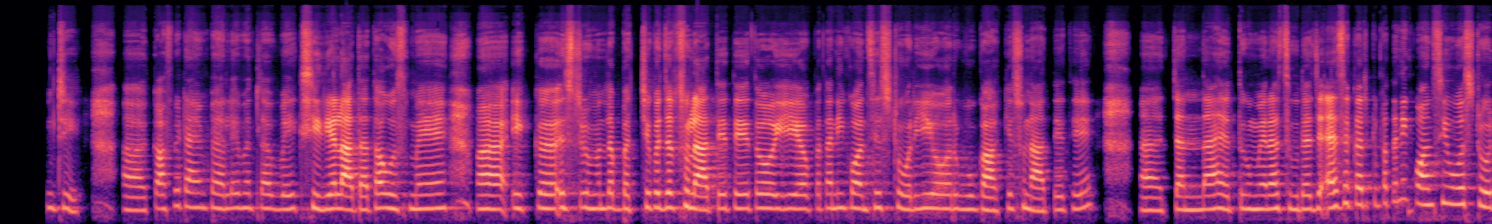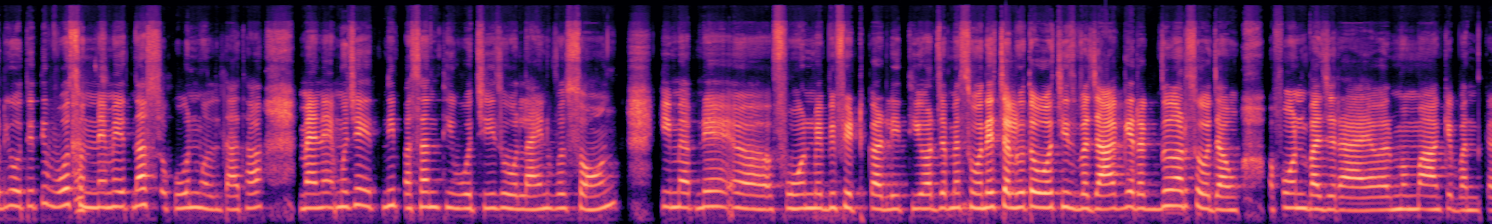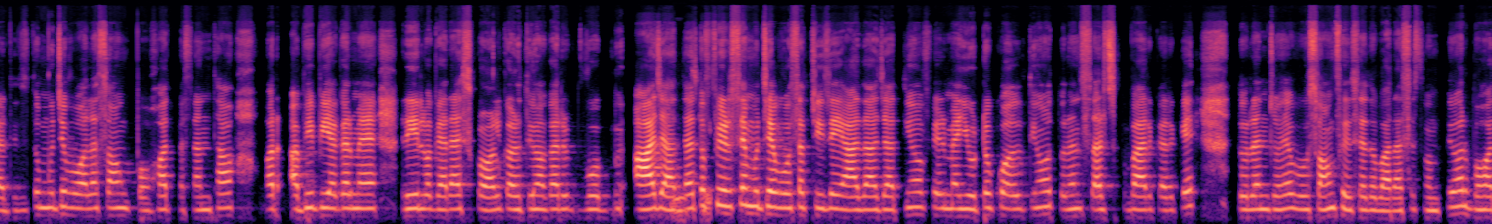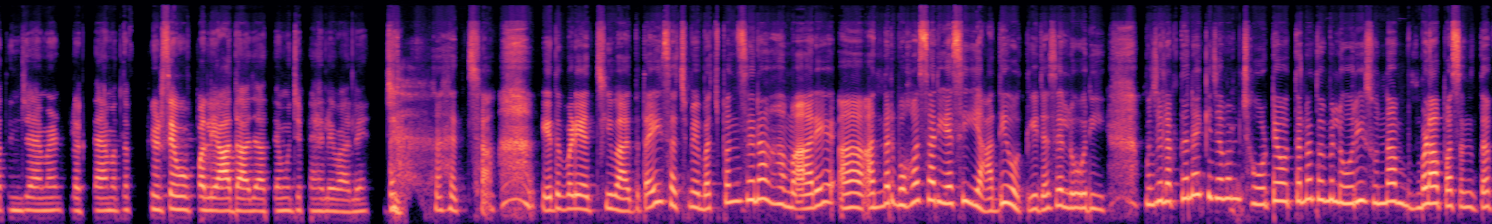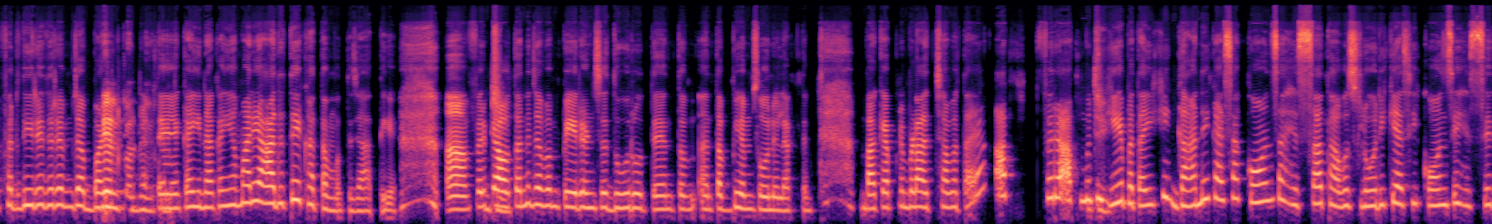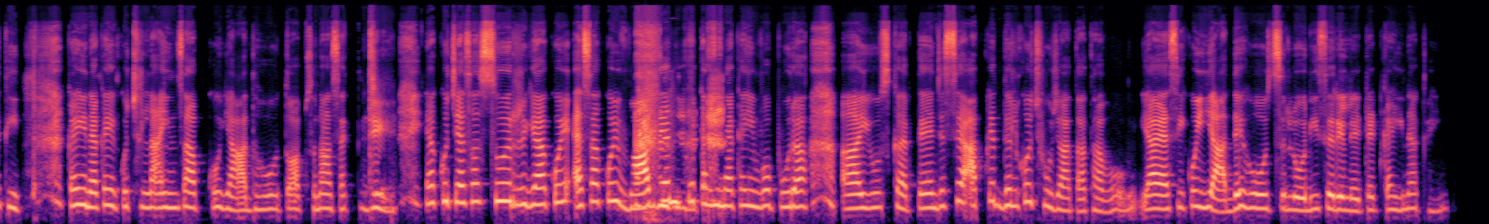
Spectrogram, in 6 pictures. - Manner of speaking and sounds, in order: in English: "टाइम"; in English: "स्टोरी"; in English: "स्टोरी"; in English: "सॉन्ग"; joyful: "सोने चलूँ तो वो चीज़ बजा के रख दूँ और सो जाऊँ"; in English: "सॉन्ग"; in English: "स्क्रॉल"; in English: "सर्च बार"; in English: "सॉन्ग"; horn; in English: "एन्जॉयमेंट"; laugh; laughing while speaking: "अच्छा"; in English: "पेरेंट्स"; in English: "लाइन्स"; laugh; in English: "यूज़"; in English: "रिलेटेड"
- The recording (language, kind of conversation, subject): Hindi, podcast, तुम्हारे लिए कौन सा गाना बचपन की याद दिलाता है?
